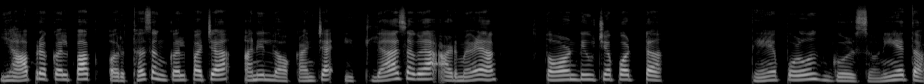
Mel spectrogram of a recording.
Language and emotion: Goan Konkani, sad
